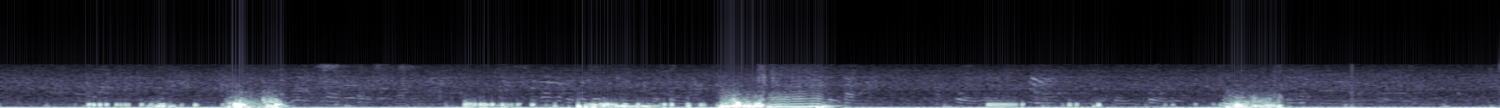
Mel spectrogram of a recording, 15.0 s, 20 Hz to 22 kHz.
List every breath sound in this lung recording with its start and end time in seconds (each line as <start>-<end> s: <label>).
2.14-2.59 s: inhalation
2.56-3.01 s: exhalation
7.16-7.70 s: inhalation
7.69-8.46 s: exhalation
7.69-8.46 s: wheeze
12.21-12.92 s: inhalation
12.21-12.92 s: crackles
